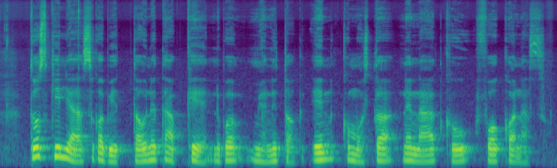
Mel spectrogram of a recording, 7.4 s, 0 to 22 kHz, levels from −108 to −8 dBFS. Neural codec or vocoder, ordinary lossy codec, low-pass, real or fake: none; none; none; real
